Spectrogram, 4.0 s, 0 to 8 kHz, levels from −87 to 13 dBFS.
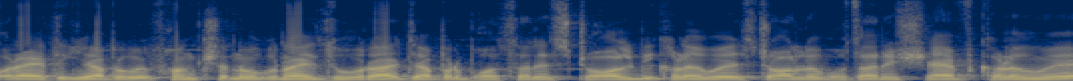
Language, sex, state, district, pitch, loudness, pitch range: Hindi, male, Maharashtra, Mumbai Suburban, 115 Hz, -17 LUFS, 110-115 Hz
